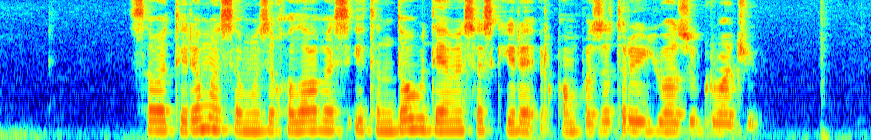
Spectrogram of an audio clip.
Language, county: Lithuanian, Kaunas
